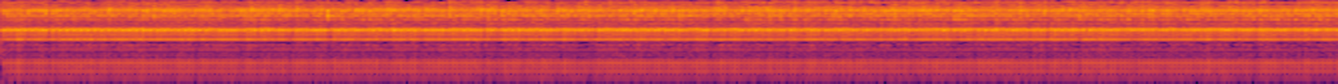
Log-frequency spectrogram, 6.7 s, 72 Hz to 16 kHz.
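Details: Single-stage 2.5 CFM HVAC vacuum pump, mid-grade non-brand, pulling down to about -29: loud, constant high-pitched drone with a steady hum underneath that never gets quieter, no surging or knocking; running normally.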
